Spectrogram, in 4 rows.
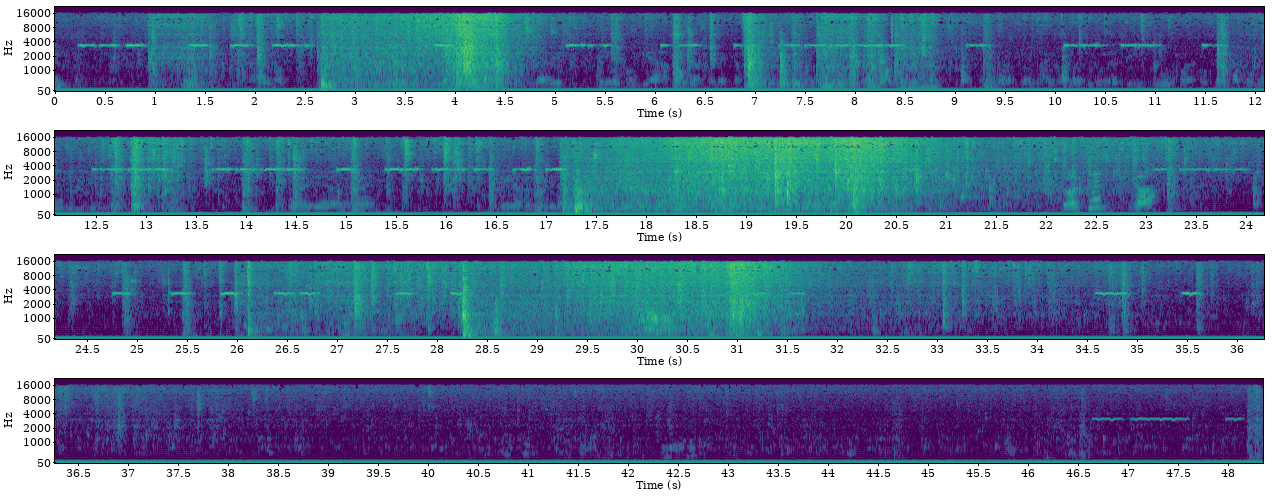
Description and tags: Recorded with an old (mini) NAGRA 1,600 meters underground. This is the sound of "Roof Support" moving, cracking coal,hissing Ventilation, water dripping - and some miners taking in the Background.
Technology, Underground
